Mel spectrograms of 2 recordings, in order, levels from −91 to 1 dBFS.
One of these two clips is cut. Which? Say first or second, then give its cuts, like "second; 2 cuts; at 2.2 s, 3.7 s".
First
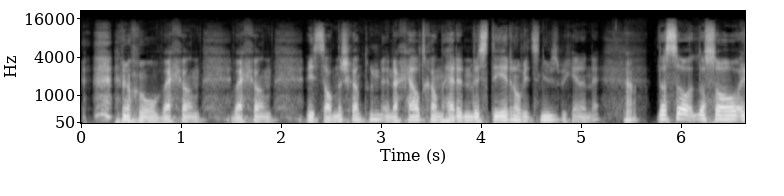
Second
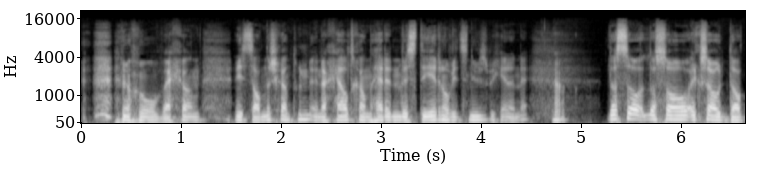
first; 2 cuts; at 1.5 s, 5.6 s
